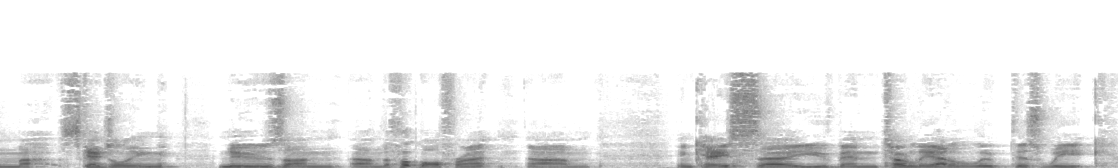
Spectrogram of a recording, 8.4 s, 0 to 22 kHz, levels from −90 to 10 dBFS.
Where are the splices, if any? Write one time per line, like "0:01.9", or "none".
none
